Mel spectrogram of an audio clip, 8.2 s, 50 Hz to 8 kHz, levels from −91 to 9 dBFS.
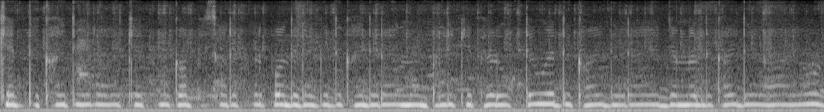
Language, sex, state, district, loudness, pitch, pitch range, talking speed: Hindi, female, Bihar, Darbhanga, -15 LUFS, 245 Hz, 245-255 Hz, 275 wpm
